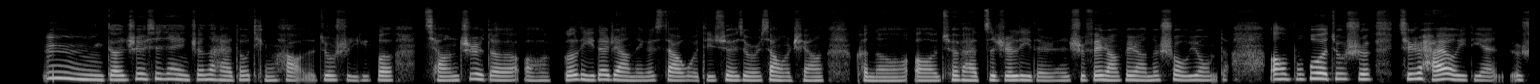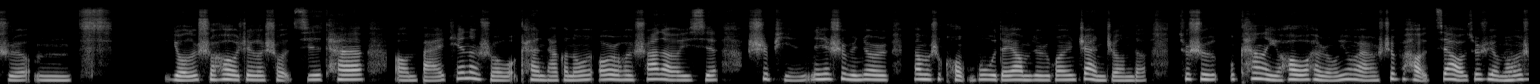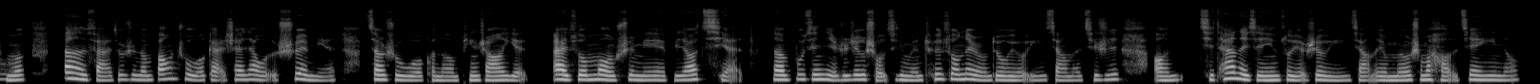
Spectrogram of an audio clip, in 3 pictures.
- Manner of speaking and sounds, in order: teeth sucking; teeth sucking
- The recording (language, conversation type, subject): Chinese, advice, 晚上玩手机会怎样影响你的睡前习惯？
